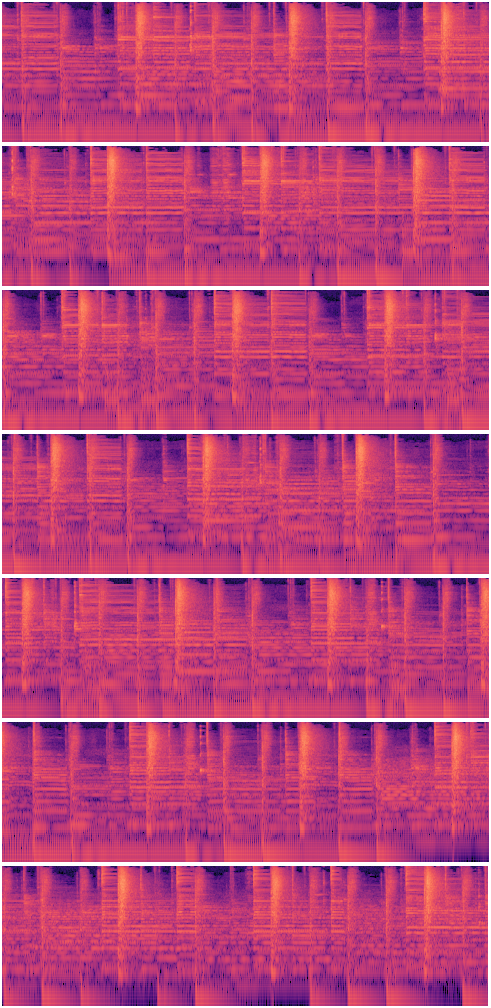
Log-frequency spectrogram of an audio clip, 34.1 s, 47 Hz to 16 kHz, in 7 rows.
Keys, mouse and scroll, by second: 0.9 click, 10.2 scroll down 1, 10.6 click, 11.2 right click, 11.7-29.8 drag, 16.4-19.3 drag, 21.1 click, 21.5 click, 24.1 click, 24.7-30.6 drag, 31.7-34.0 drag.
